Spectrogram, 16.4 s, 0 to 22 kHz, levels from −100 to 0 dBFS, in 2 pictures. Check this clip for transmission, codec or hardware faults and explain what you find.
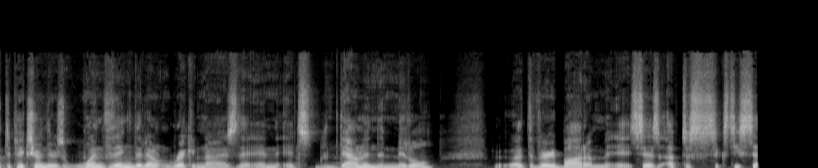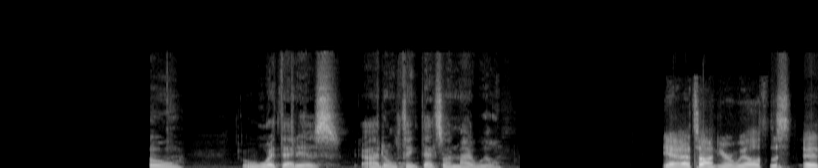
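One fault: an audio dropout to silence from 7.57 s to 9.68 s. The speech cuts off abruptly. About 2.1 s is lost, with no room tone. The input was likely lost through a disconnected device, failed link or stray mute, while recording continued.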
